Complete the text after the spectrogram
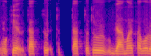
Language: Assamese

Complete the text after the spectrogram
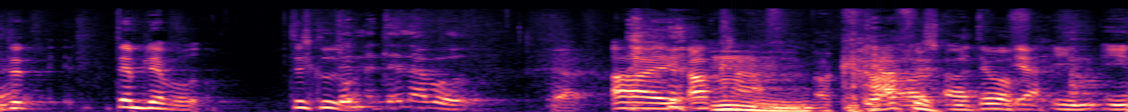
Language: Danish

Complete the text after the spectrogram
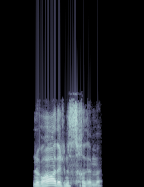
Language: Kabyle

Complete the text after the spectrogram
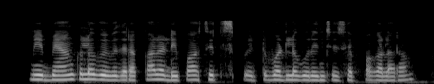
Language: Telugu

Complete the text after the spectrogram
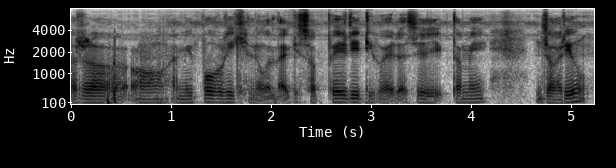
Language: Nepali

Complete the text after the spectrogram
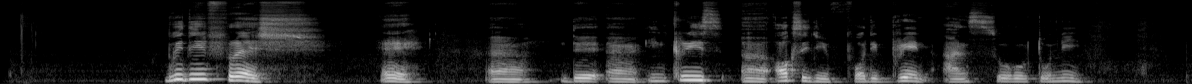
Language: Nigerian Pidgin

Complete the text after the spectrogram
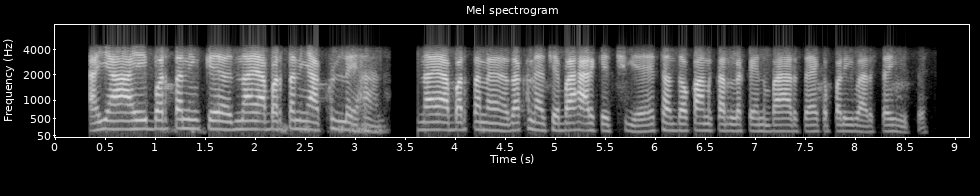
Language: Maithili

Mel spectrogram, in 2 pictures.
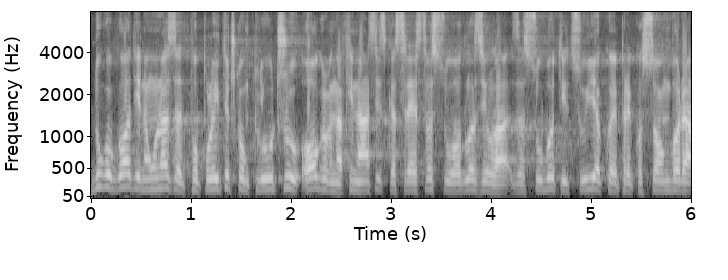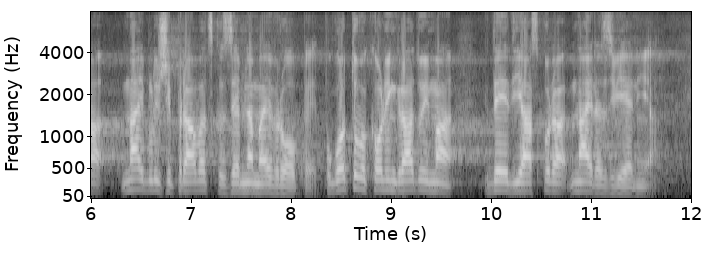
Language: Serbian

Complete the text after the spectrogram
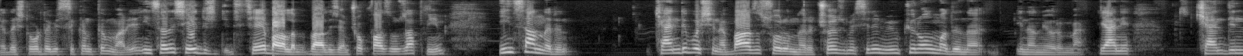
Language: Turkish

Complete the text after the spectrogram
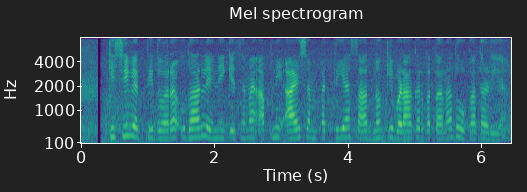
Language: Hindi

